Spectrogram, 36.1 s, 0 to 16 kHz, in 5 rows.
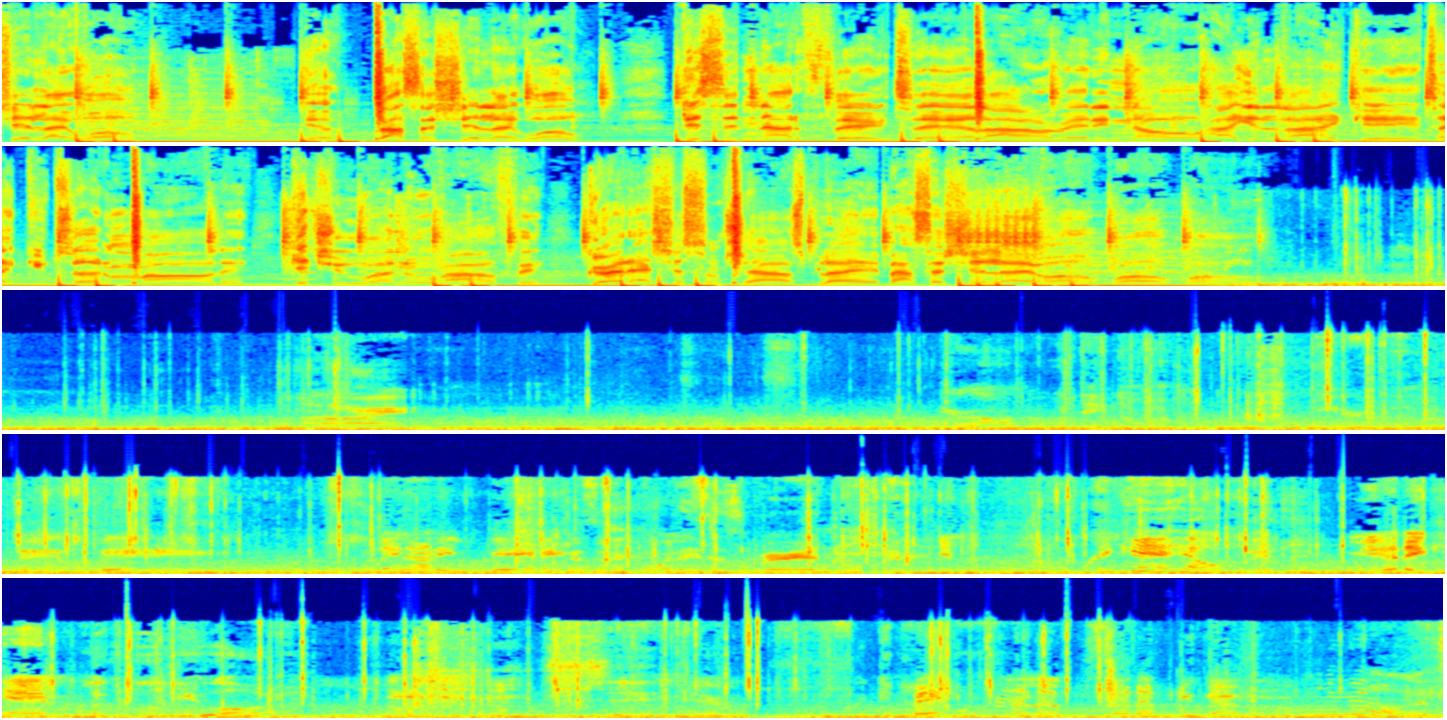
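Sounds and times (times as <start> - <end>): car engine and road hum: 0.0 - 36.0
person talking: 19.2 - 22.7, 23.5 - 36.0.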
